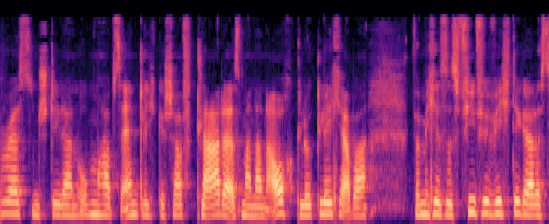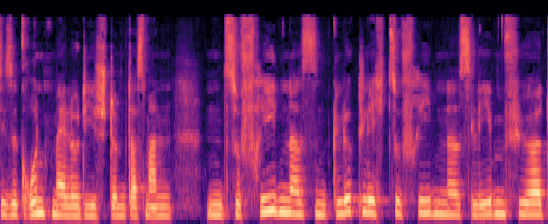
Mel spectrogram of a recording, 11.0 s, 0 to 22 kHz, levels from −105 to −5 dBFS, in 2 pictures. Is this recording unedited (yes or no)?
yes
